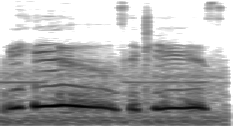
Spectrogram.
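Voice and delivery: very high playful squeal; excited whoop. Real, not acted. Driver whooping at the photo radar camera, playful.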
